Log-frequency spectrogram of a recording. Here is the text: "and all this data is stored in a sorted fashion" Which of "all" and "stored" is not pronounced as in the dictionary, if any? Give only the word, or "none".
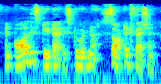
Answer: stored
